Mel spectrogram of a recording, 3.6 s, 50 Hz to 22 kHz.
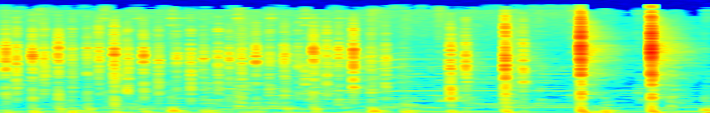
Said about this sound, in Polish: klawiaturę jakąś taką totalnie, jak to się mawia, no name, mm, za 20 czy 30 zł kupioną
